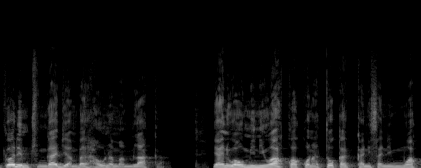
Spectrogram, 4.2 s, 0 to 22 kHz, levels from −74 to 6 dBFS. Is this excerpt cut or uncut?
uncut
